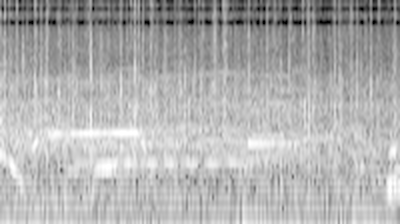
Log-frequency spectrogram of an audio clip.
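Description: A concert crowd and performers applauding, many scattered claps, with a few held musical tones faintly underneath.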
